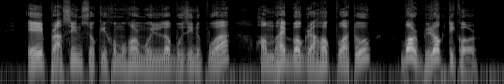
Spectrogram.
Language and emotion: Assamese, angry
